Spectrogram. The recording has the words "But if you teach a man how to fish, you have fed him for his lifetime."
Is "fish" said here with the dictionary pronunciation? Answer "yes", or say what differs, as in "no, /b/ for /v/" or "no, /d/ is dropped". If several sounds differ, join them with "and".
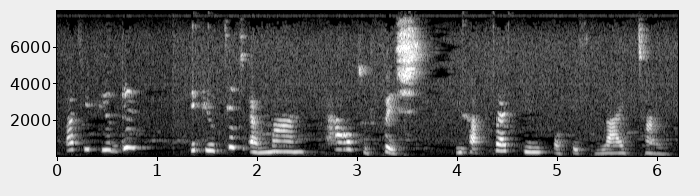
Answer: yes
